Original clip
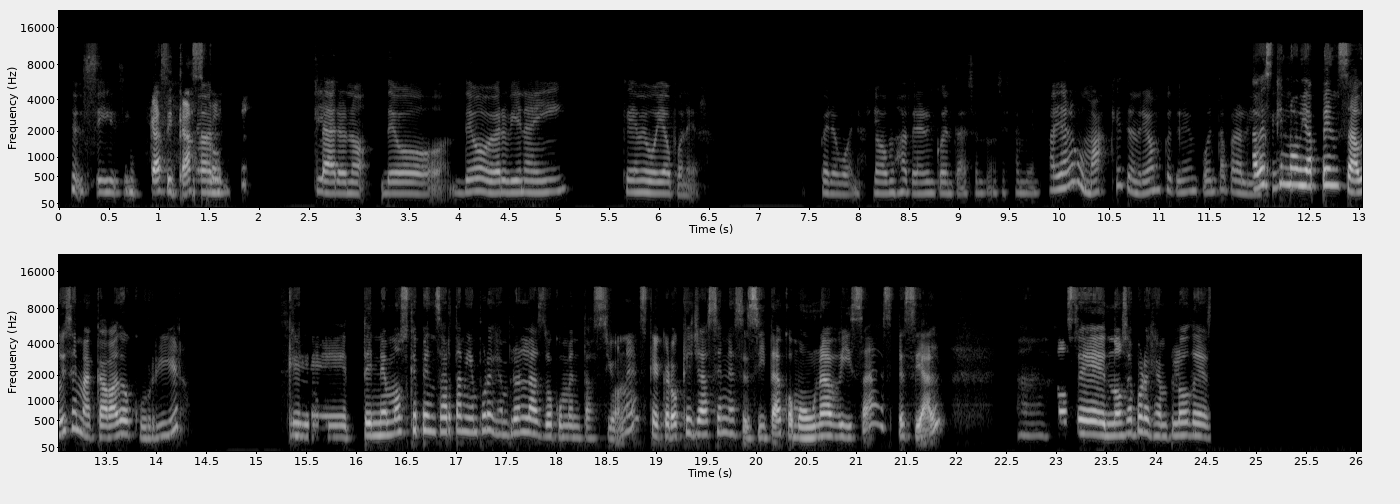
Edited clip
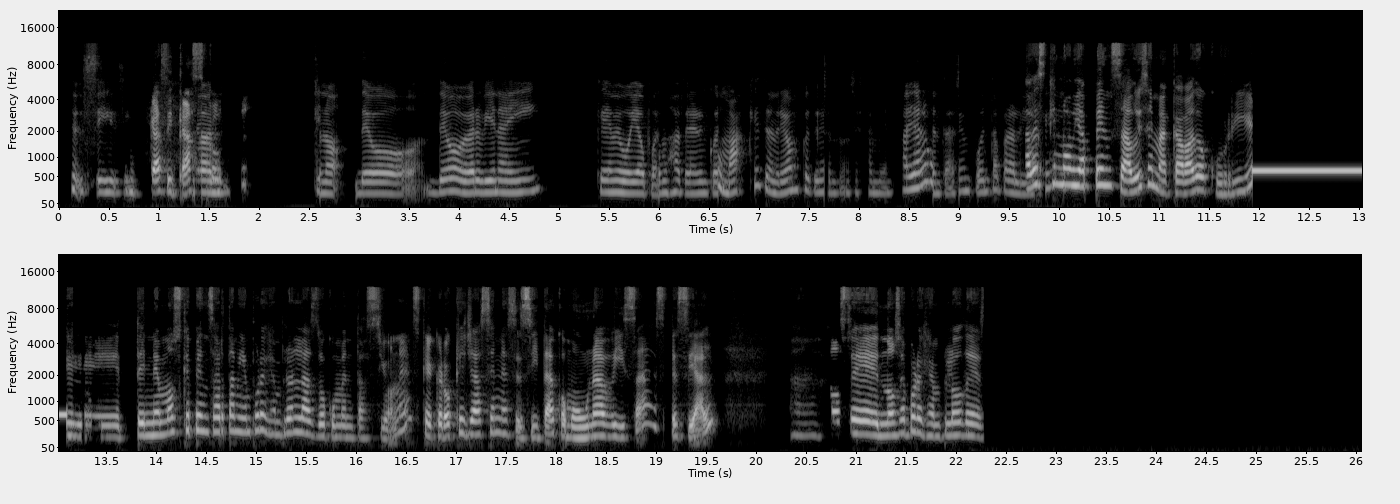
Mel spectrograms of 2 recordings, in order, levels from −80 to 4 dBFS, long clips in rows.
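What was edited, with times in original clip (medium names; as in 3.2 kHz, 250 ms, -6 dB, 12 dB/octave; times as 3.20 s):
2.61–2.87 s: delete
6.26–8.27 s: delete
8.86–9.12 s: swap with 10.21–11.27 s
14.20–15.38 s: bleep 642 Hz -19 dBFS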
